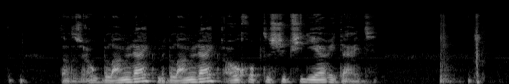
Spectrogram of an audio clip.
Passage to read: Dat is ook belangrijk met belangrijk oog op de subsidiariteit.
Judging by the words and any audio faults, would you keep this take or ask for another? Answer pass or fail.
fail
